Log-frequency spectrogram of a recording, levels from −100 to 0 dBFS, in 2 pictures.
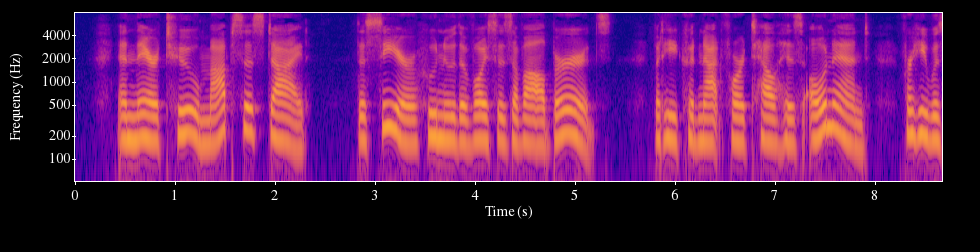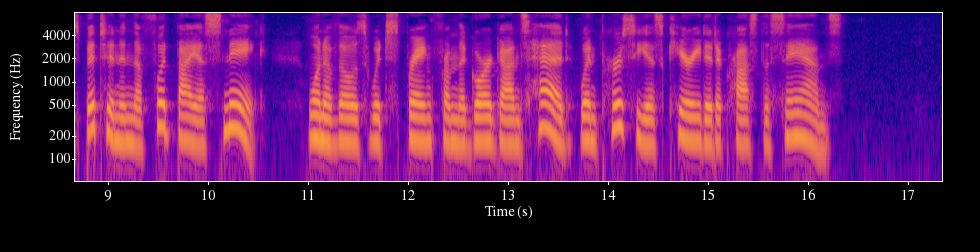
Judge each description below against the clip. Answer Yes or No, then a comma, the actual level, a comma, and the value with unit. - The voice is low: No, medium, 175 Hz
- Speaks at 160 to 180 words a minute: Yes, average, 165 wpm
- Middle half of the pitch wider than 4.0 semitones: No, average, 3.0 semitones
